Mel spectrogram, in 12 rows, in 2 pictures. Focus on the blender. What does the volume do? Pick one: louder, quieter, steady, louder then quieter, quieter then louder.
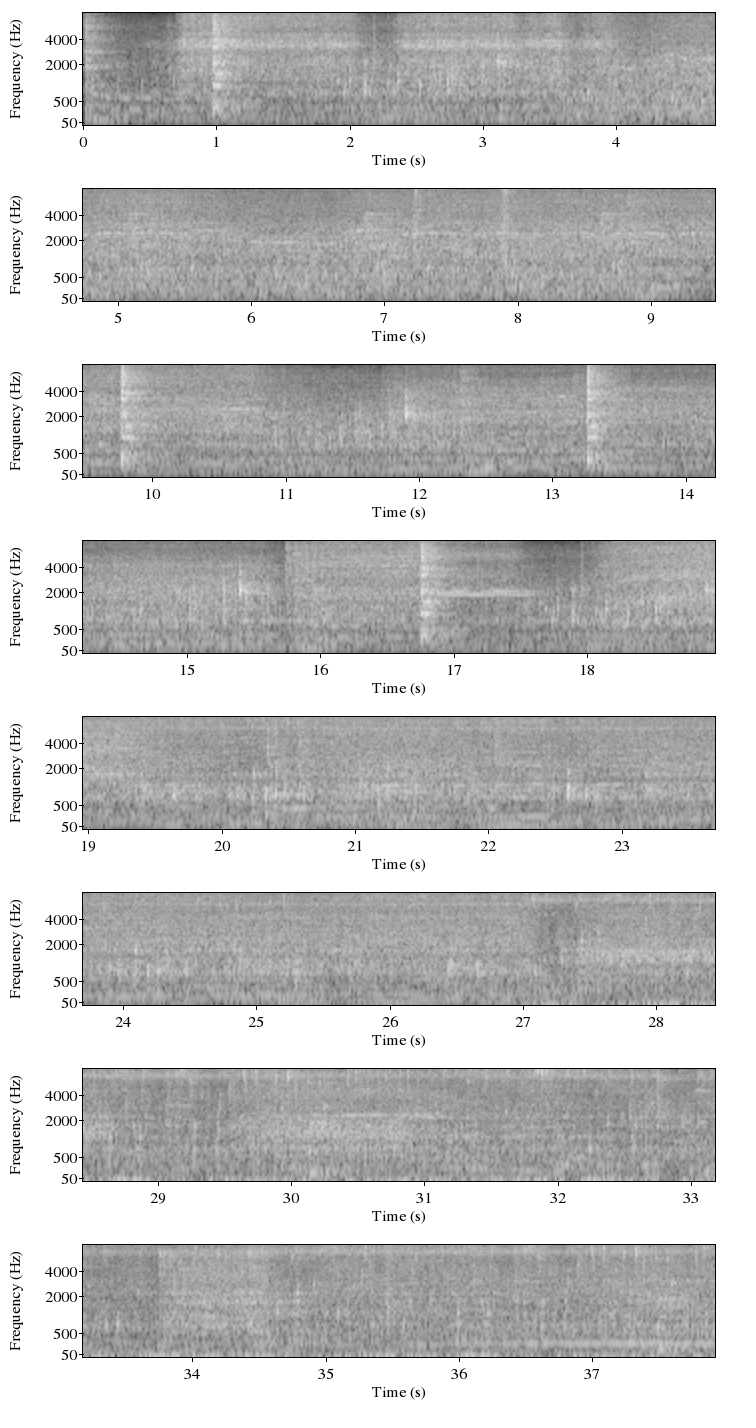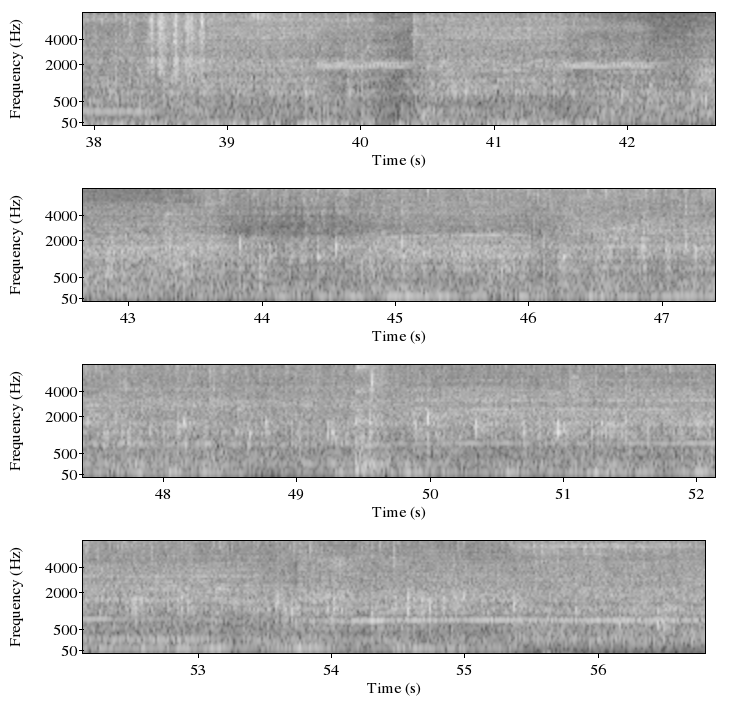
steady.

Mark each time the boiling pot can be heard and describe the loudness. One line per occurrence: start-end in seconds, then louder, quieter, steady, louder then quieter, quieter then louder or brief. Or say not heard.
0.0-56.7 steady.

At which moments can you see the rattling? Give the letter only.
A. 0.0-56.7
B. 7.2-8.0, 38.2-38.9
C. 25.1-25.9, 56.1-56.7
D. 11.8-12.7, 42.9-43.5
B.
